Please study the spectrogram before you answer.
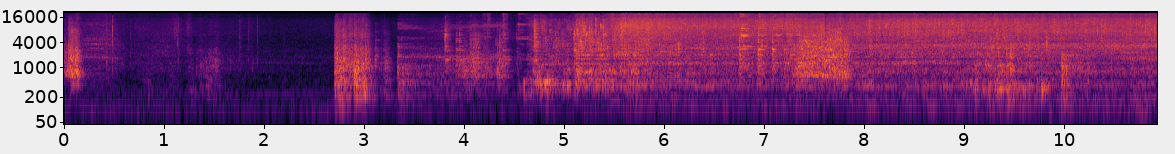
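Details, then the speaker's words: Small daycare toilet said to be leaking at the shutoff valve and under the tank: quiet tank, then strong rushing flush and steady refill hiss with no trickle between; the flapper seals fine after a light cleaning. "i don't see a problem with this one leaking maybe this isn't the toilet maybe it's another one"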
